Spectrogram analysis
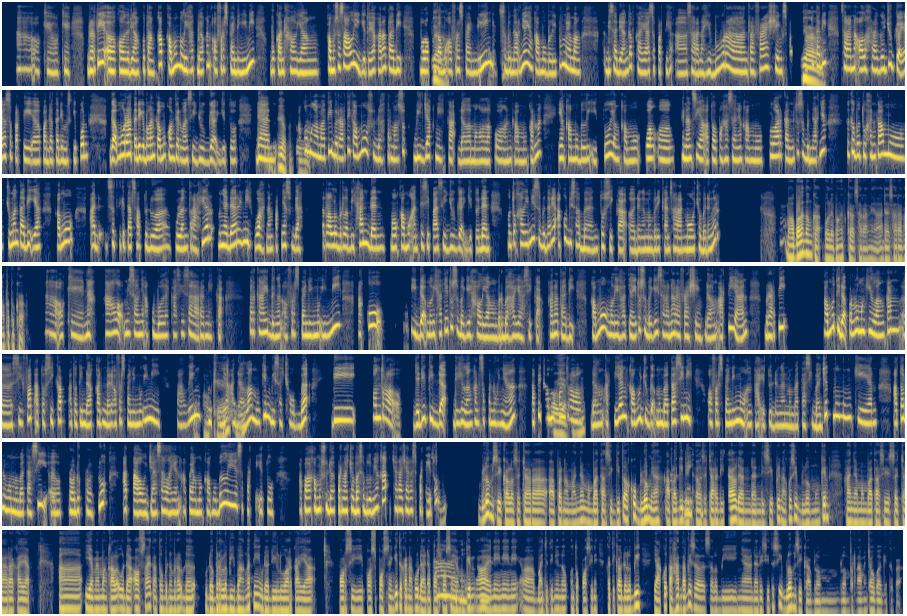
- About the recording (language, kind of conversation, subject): Indonesian, advice, Bagaimana banyaknya aplikasi atau situs belanja memengaruhi kebiasaan belanja dan pengeluaran saya?
- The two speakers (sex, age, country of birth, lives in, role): female, 25-29, Indonesia, Indonesia, advisor; male, 35-39, Indonesia, Indonesia, user
- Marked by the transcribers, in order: in English: "overspending"; in English: "overspending"; throat clearing; in English: "refreshing"; in English: "overspending-mu"; other background noise; in English: "refreshing"; in English: "overspending-mu"; in English: "overspending-mu"; in English: "offside"; tsk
